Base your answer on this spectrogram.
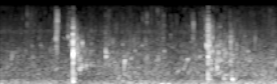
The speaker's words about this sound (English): Upriver, our boats glide through waters lush with flowering lily pads, swaying green reeds, and a habitat active with wild ducks and geese.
